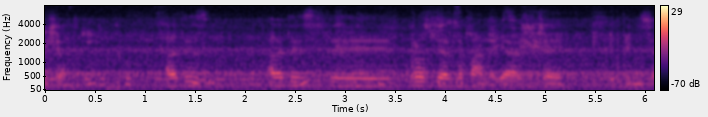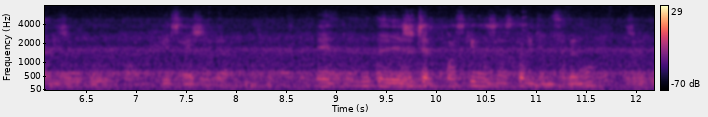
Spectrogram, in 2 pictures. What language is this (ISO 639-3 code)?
pol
